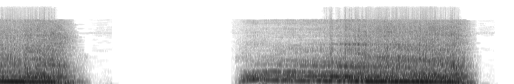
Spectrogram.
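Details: Lion roar in two parts: a short deep blast, a silent gap, then a long sustained growling roar with strong low tones and a steady level, ending abruptly.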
